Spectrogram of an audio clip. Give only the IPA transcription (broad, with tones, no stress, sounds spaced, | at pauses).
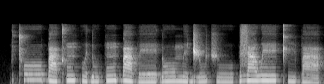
tʰ oː˦ ɓ a˨ kʰ ũ˦ kʷ ɪ˨ ɗ u˨ k ũ˦ ɓ a˦˨ p eː˨ ɗ oː˦ m ɪ˦ d͡ʒ u˦ t͡ʃ u˦ | z a˦ w eː˦ kʰ i˨ b a˨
